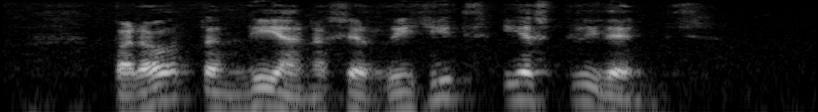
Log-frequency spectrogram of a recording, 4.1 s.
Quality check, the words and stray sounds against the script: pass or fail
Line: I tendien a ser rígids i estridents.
fail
